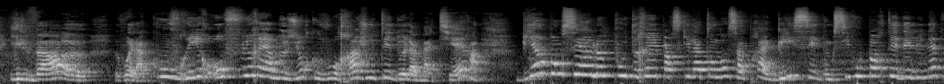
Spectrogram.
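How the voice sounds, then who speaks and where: A woman's voice: high voice, recorded from a distance, a little hiss or hum. A woman doing a casual makeup review from her home in the countryside, chatty, with lots of fillers and self-mocking asides. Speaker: beauty vlogger. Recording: roomy echo, voice a bit off-mic.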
